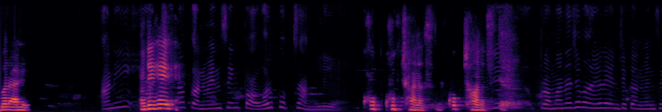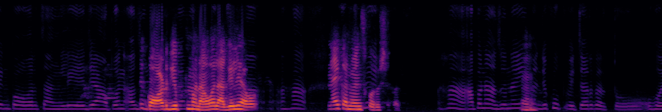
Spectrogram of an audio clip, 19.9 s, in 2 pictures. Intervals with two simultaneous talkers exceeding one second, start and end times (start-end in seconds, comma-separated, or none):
12.0-13.8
